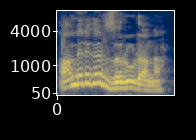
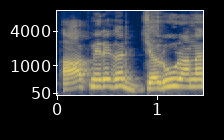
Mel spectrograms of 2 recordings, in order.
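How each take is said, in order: First: जरूर with a buzzing z, "zaroor", quickly. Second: जरूर with a hard j, "jaroor"; wrong j sound. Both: Shown as a demonstration. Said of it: "ज नहीं".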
